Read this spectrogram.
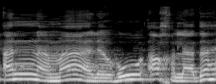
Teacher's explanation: লাহু মধ্যে মুনফাসিল তিন আলিফ টান দিয়ে পড়তে হবে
